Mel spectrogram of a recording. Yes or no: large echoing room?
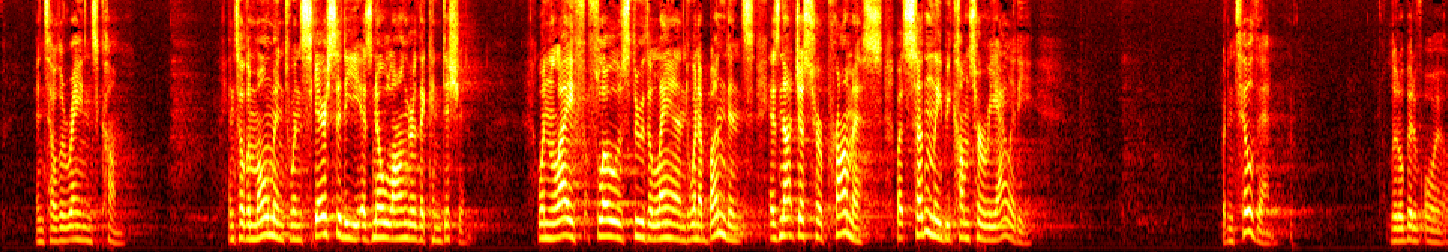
yes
